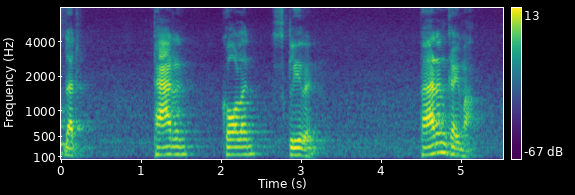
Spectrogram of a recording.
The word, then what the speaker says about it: parenchyma: Parenchyma, collenchyma, sclerenchyma. Paren, colon, scleren. Pronounce that. Paren, colon, scleren. Parenchyma, collenchyma, sclerenchyma.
